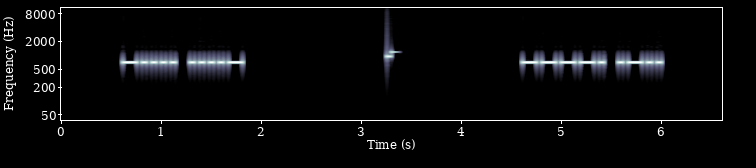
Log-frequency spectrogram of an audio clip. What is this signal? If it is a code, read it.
Morse code, heard as a keyed tone, about 25 wpm, 700 Hz. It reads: 64 9L
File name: Two Letter-Number Combinations - 25wpm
